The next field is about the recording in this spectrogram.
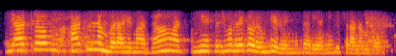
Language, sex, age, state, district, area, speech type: Marathi, female, 18-30, Maharashtra, Kolhapur, urban, conversation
